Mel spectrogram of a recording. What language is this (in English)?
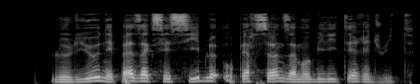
French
